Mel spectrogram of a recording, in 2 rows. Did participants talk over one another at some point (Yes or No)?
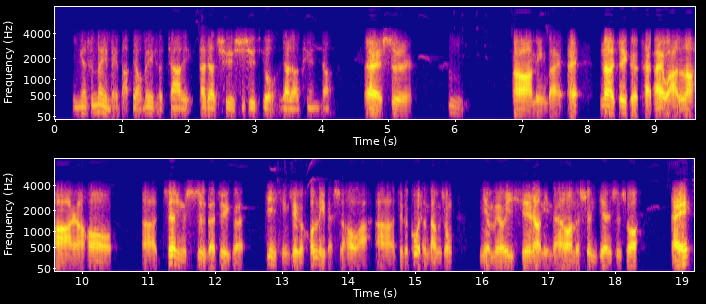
No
